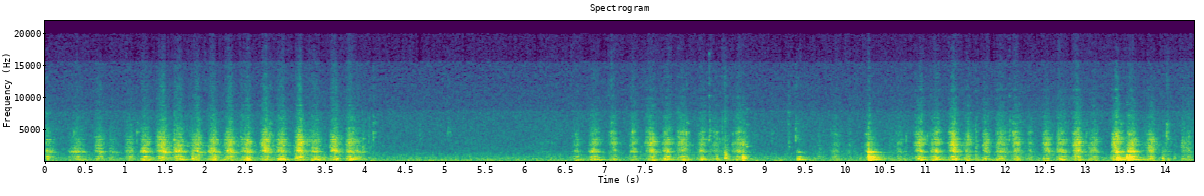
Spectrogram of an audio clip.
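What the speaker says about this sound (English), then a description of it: "So I've got more of a like a triangular file. See, like that. So we can make these slots." A triangular file rasps slots into a homemade bass guitar built from a beer can and a hockey stick, giving quiet rhythmic back-and-forth strokes in several bursts with short pauses between them.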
